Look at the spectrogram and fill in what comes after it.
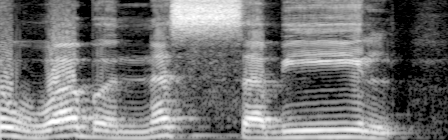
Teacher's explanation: यहाँ पर देखें वब, वाव बा ज़बर वब, ये अलिफ नहीं पढ़ेंगे, जब मिलाकर पढ़ेंगे तो ये अलिफ, ये हमज़ा वसली गिर जाएगा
